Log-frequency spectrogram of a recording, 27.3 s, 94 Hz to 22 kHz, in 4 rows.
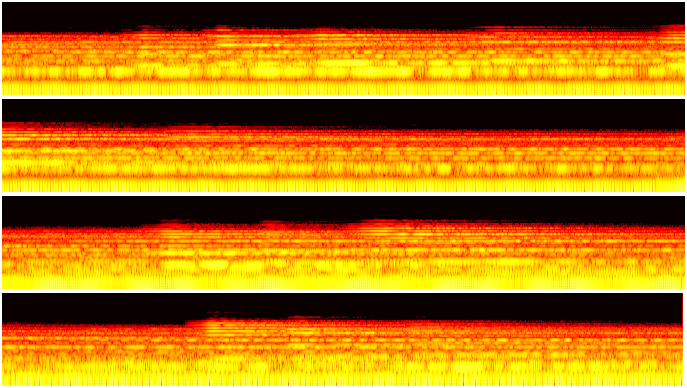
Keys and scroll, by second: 7.8 space, 10.6 space.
